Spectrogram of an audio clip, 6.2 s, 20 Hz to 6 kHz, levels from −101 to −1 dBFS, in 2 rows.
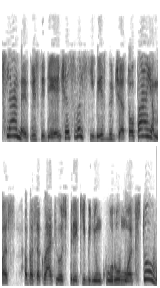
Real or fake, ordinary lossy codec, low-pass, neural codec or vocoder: real; MP3, 32 kbps; 5.4 kHz; none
